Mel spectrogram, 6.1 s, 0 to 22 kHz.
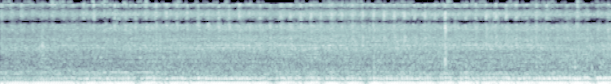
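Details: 2001 NB Mazda MX-5 cold start: low heavy rumble with uneven dips and stumbles, the idle sags and hunts; idle droop sometimes stalls it when stopping while driving. Cause suspected, not confirmed.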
